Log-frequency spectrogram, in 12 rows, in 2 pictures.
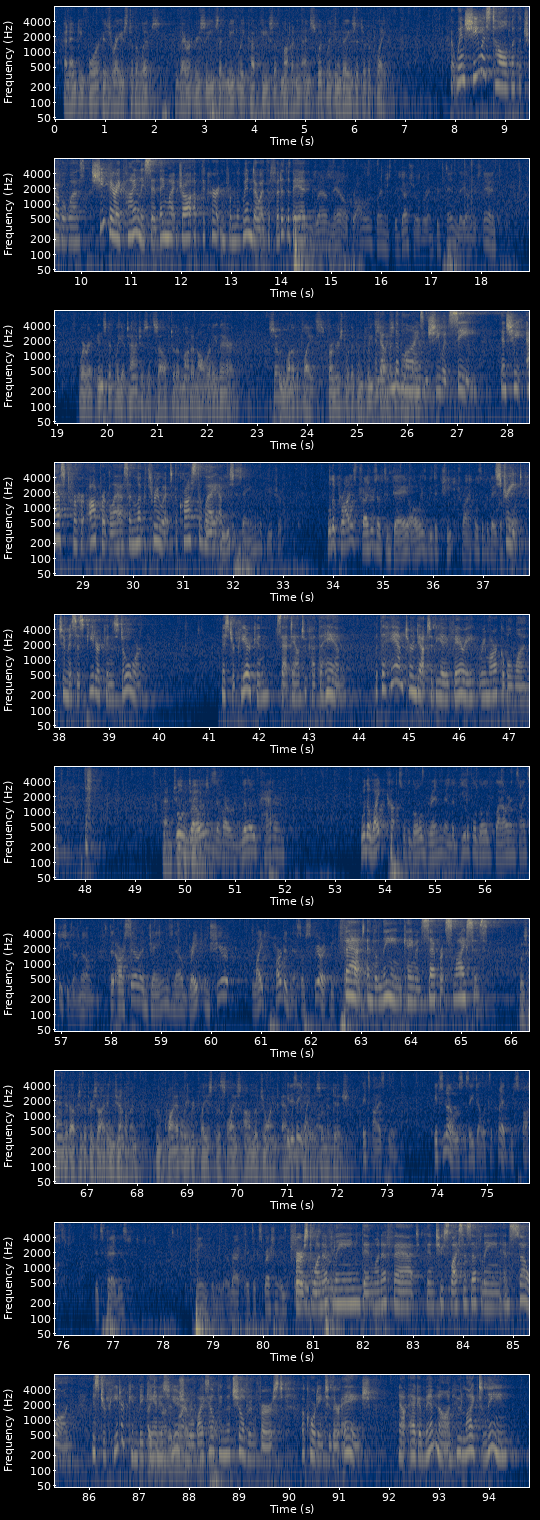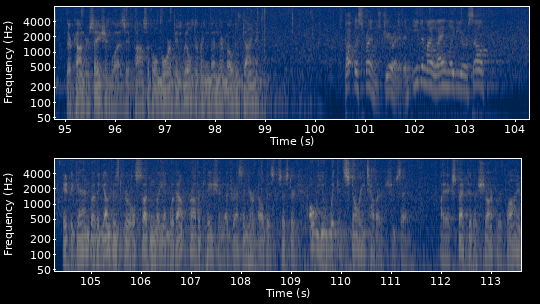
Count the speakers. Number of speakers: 3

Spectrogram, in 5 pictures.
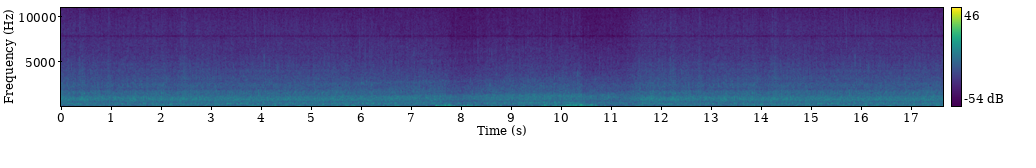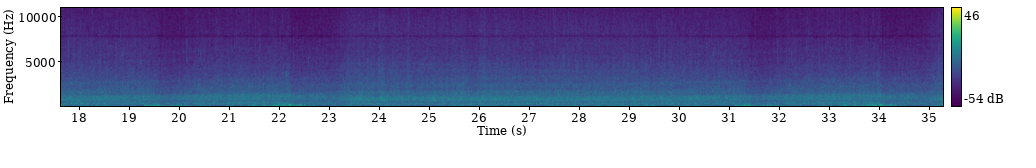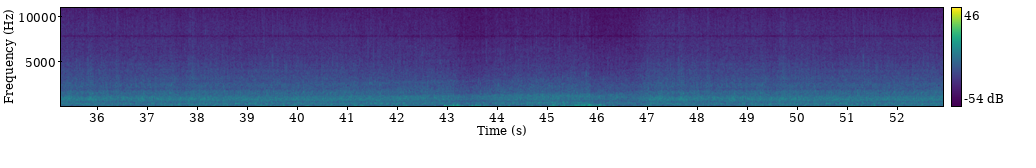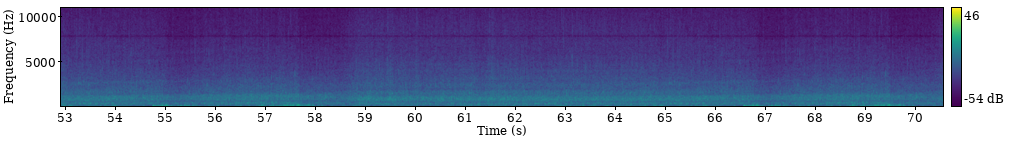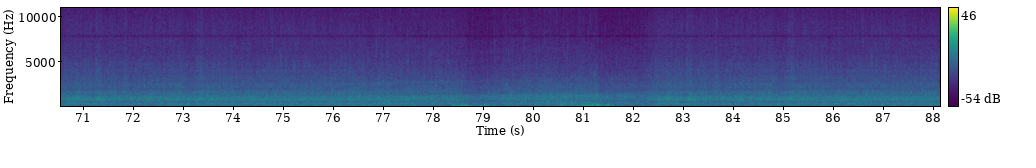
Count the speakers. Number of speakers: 0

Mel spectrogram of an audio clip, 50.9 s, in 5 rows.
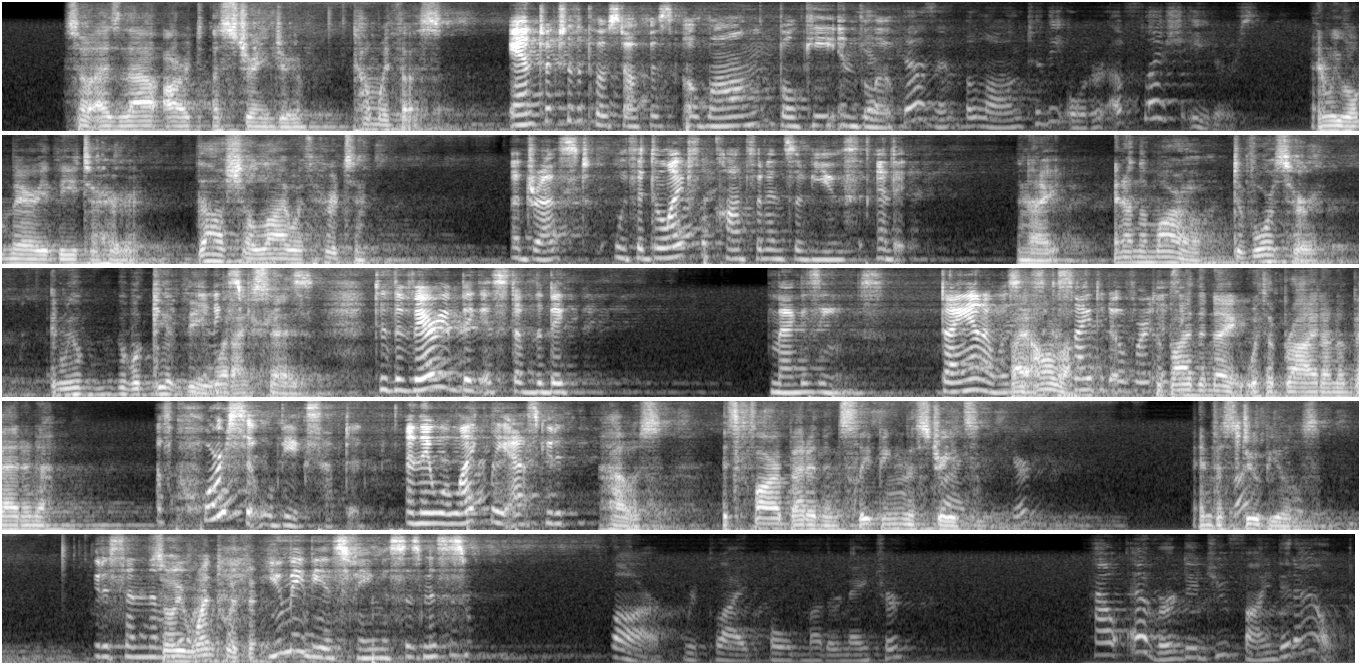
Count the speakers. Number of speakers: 3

